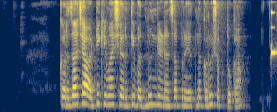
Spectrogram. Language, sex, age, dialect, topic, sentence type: Marathi, female, 51-55, Standard Marathi, banking, question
